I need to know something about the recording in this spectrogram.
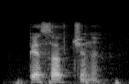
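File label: "песовтчны", Komi, male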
